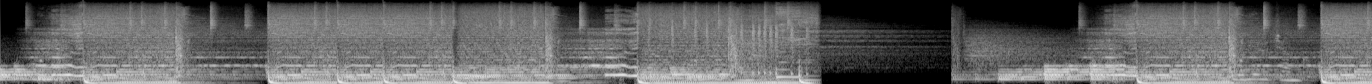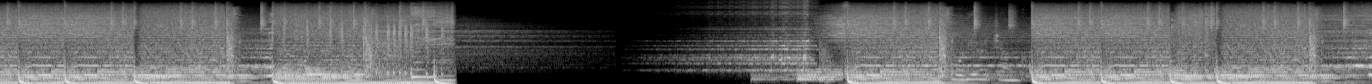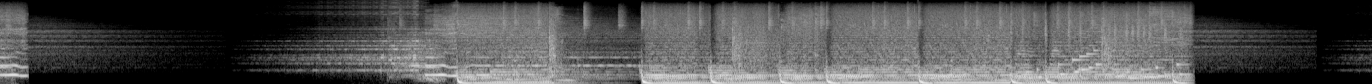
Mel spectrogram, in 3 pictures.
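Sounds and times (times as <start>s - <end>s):
future bass music logo: 0.1s - 8.2s, 10.6s - 18.3s, 21.7s - 27.6s, 31.7s - 39.4s.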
